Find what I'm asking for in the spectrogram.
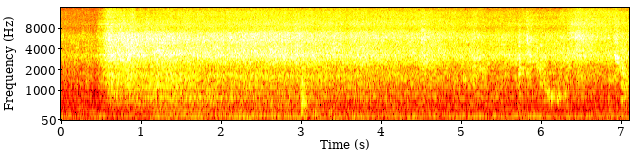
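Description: Water splashes into a hot pan of Bengali shukto curry with turmeric and erupts into a loud, sustained steamy hiss that holds steady and then eases slightly, with a few faint clinks near the end.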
